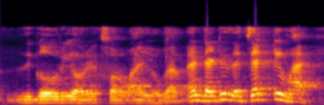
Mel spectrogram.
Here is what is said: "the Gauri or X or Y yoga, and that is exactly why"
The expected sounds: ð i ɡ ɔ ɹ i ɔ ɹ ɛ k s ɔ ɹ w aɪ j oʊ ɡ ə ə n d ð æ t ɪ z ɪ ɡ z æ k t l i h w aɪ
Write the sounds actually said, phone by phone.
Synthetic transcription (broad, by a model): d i ɡ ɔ ɹ i ɔ ɹ ɛ k s ɔ ɹ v aɪ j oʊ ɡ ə ə n d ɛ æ t ɪ z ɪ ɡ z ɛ k t i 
